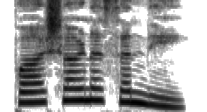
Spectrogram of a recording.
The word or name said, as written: ಪಾಷಾಣಸಂಧಿ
